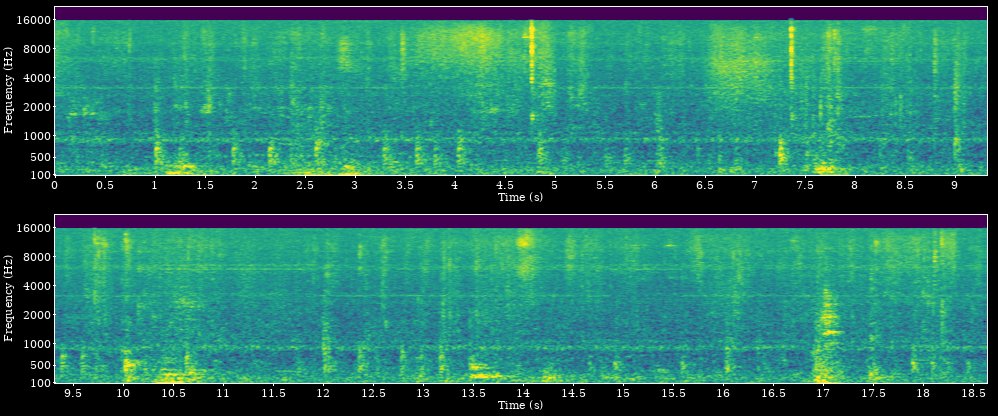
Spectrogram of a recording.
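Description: A marker squeaks and taps across a whiteboard.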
